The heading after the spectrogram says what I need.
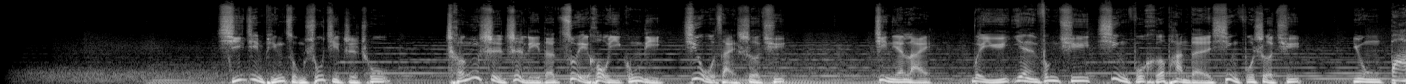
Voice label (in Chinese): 男 党建 社区党建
